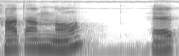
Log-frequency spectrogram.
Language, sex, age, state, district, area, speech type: Assamese, male, 45-60, Assam, Majuli, rural, spontaneous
